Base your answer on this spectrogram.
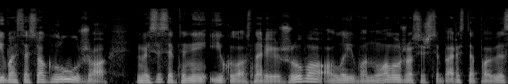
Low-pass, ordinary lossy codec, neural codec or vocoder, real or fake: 14.4 kHz; MP3, 64 kbps; vocoder, 44.1 kHz, 128 mel bands every 256 samples, BigVGAN v2; fake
